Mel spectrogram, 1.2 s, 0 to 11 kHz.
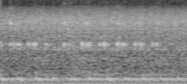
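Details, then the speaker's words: Nissan 240SX warming up on a chilly day, with a slight occasional misfire: steady idle with a light fast rhythmic rasp from the upper chain guide on top of the timing chain rubbing the chain; owner plans to remove it. "it's actually just a guide that's on top of the valve cover on top of the chain that's rubbing against the chain a lot of people remove that"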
